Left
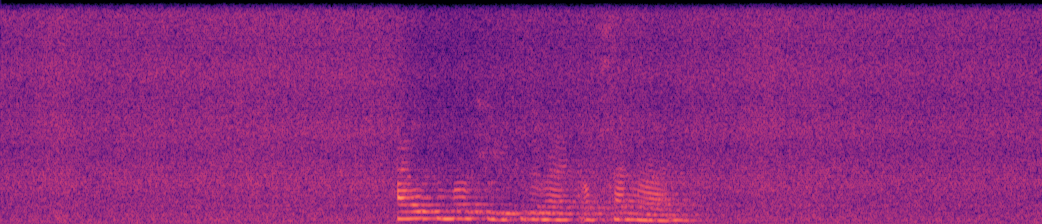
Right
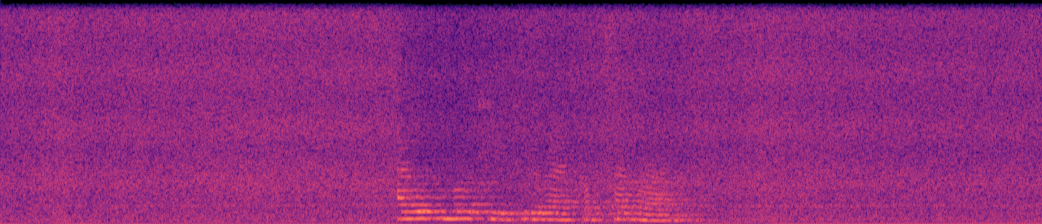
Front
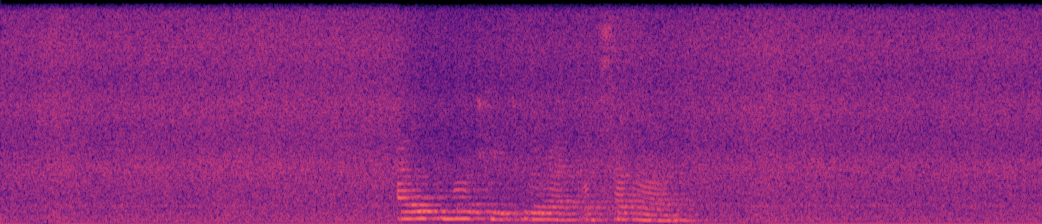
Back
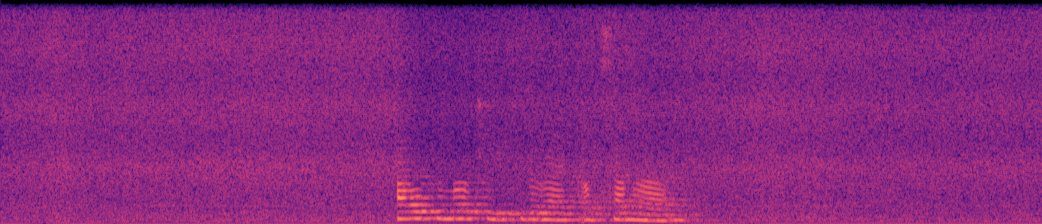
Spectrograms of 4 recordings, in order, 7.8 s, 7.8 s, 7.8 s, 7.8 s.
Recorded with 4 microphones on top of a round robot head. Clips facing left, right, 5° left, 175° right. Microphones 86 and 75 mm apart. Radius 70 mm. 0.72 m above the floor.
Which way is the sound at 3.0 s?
150° left.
